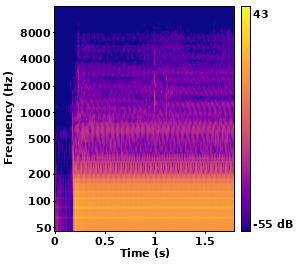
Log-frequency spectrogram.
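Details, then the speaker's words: 2021 Toyota Avalon with upgraded JBL system, after sound-deadening treatment: a low bass test tone in the 80s range plays cleanly, with the panel buzzing previously heard front and rear now gone. "and I don't know if you can hear that but and now you can't right and then you could also hear it really prominent in the back and now you can't"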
